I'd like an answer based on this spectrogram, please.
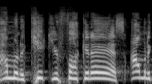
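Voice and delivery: put-on shrill, shrieking, very high screaming. Retelling a man screaming back at him while pedaling away, retelling a scream. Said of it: "he's screaming".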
